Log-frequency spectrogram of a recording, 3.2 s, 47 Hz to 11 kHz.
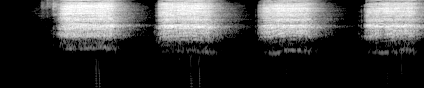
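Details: Pet cockatoo refusing to go to bed and throwing a nighttime tantrum, giving four loud, raspy screeches in steady succession, each about half a second long and repeated roughly every 0.8 seconds.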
